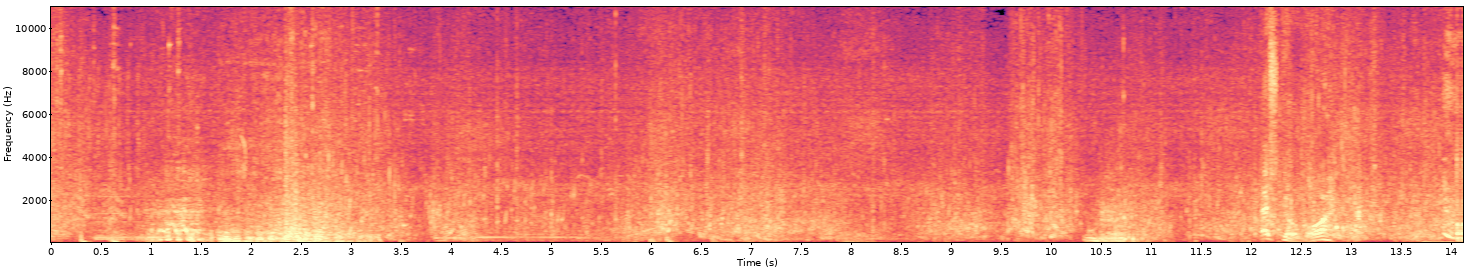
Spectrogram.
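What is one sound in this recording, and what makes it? Water splashes as a man wades through a shallow stream.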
